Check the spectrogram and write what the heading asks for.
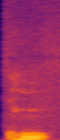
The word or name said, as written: KO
